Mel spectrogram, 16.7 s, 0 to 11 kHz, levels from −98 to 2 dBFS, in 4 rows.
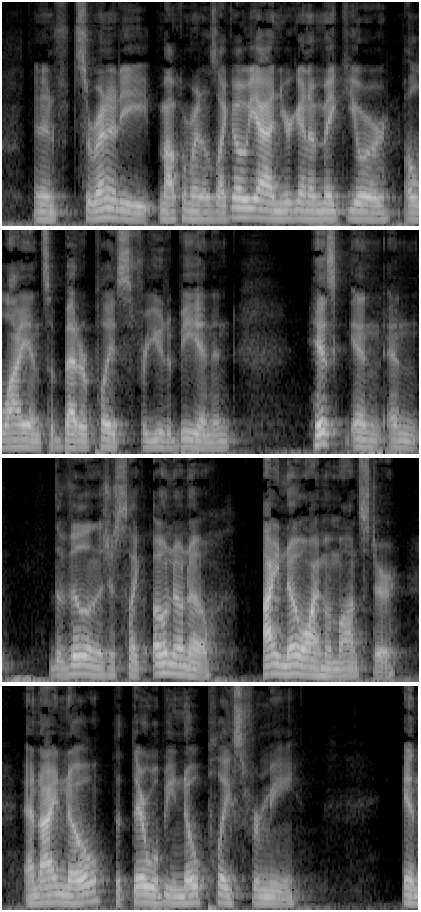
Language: English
